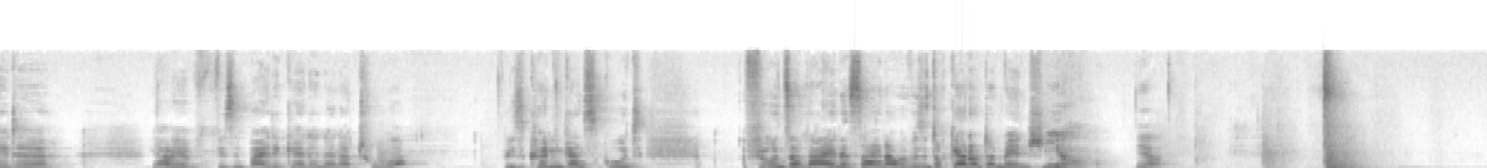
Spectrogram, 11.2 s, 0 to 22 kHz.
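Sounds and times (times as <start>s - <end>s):
speech: 0.0s - 3.2s, 3.8s - 8.8s
door opening and closing: 9.4s - 10.6s.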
